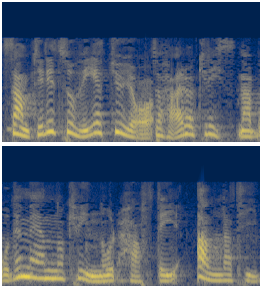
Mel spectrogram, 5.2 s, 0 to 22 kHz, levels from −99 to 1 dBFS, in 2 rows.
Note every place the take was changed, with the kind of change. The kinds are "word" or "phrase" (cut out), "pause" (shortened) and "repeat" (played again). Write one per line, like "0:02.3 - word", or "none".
0:01.5 - word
